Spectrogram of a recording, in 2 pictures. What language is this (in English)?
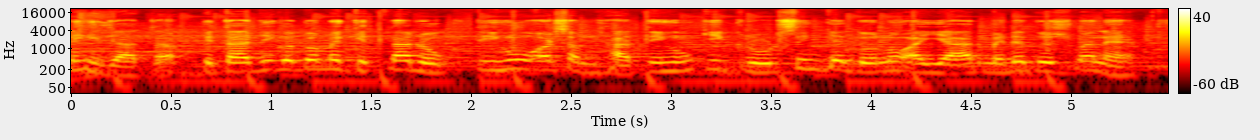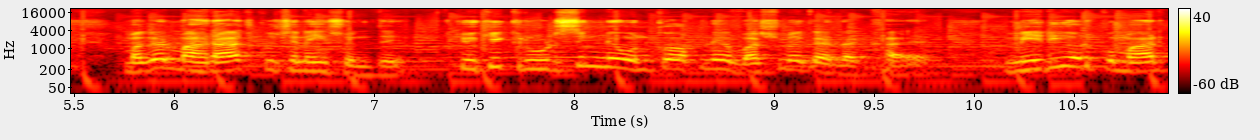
Hindi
